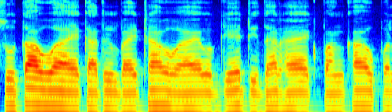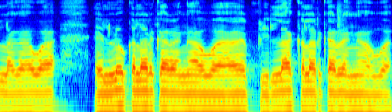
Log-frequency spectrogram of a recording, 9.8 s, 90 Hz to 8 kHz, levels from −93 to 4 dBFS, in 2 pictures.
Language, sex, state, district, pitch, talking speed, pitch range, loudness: Hindi, male, Bihar, Patna, 100 Hz, 185 wpm, 100-105 Hz, -19 LUFS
